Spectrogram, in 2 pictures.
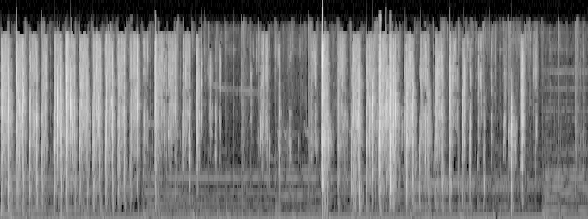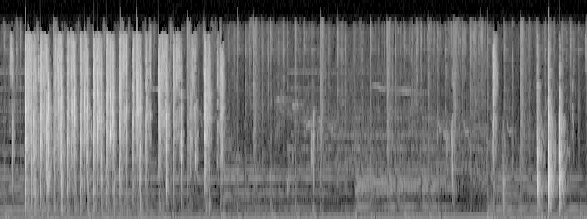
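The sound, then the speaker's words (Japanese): Tarot cards are shuffled for a reading in several bursts of rapid, crisp crackling and riffling, separated by quieter stretches of light ticking and handling. “それでは今日のカードリーディング始めていきましょう。カードをシャッフルいたします。少々お待ちください。”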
